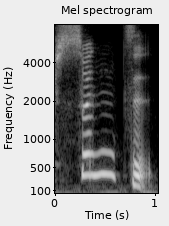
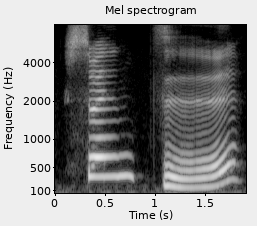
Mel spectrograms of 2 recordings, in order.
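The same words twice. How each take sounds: First: The second syllable is light and toneless. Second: The second syllable carries a low dipping tone. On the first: It means grandson. "that's first tone, fifth tone" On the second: It is the name of the Art of War author. "third tone"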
